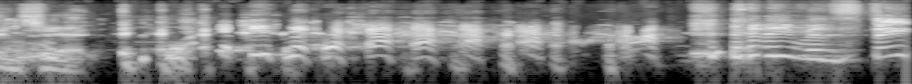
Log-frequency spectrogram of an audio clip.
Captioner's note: laughs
